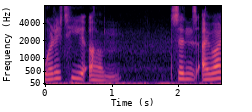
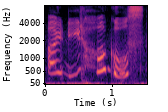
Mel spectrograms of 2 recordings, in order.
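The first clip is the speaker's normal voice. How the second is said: pleading for huggles; 12 semitones higher, 7 dB louder, slower than usual. Acted. Reading the sad character's plea.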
